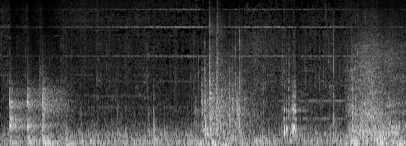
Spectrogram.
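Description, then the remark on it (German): A few dull knocks on a wooden door, spaced irregularly over a low rumbling background that sounds like a train, followed by a longer rushing, scraping noise like something being pushed aside or a door being slid open. “das Klopfen klingt wirklich wie gegen eine Holztür eher absolut”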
